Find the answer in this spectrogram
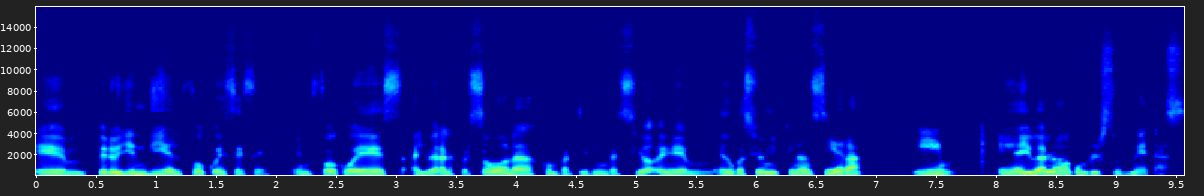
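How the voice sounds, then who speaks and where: A woman speaks at a fairly slow pace in a plain, everyday voice. Her pitch sits in the medium range with ordinary variation. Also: dry, close sound with no echo. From Peru. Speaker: real estate broker. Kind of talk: podcast interview.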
